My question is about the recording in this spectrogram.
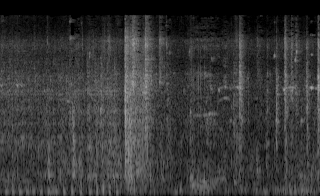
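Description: Small motorcycle engine running at low road speed, heard from the rider's position, with a fast low pulsing; a short rush of noise about one and a half seconds in is the loudest moment.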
